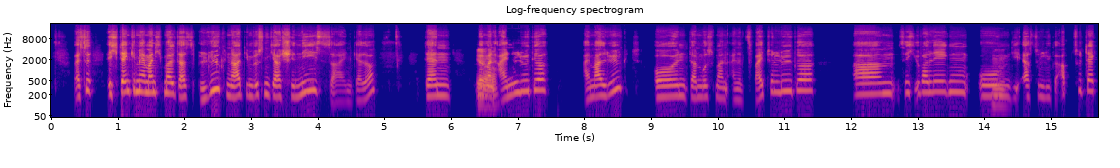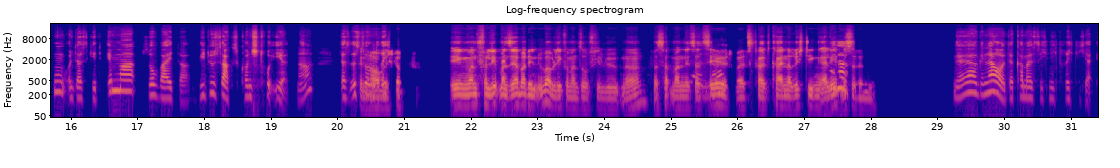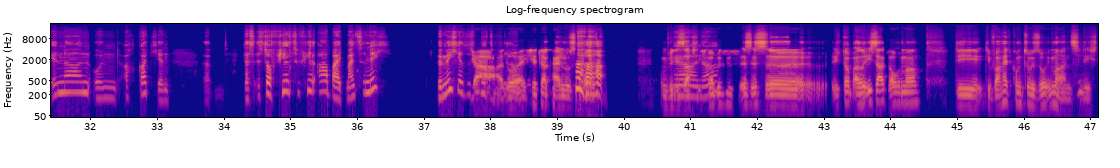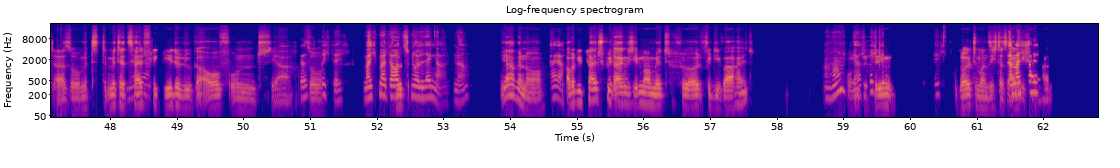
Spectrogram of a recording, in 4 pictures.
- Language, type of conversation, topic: German, unstructured, Wie wichtig ist Ehrlichkeit in einer Beziehung für dich?
- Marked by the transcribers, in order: tapping; unintelligible speech; other background noise; chuckle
